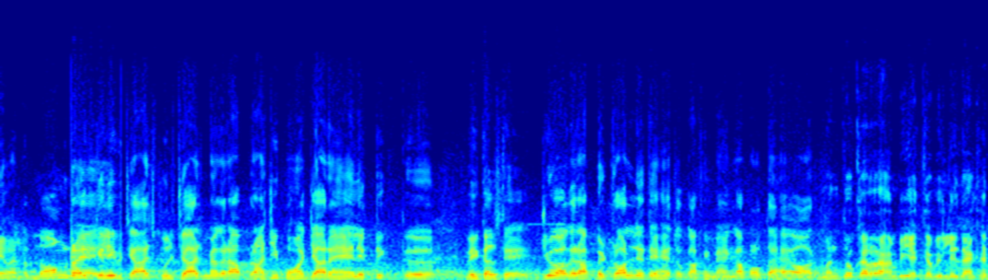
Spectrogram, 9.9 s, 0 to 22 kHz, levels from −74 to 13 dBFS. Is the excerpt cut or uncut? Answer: cut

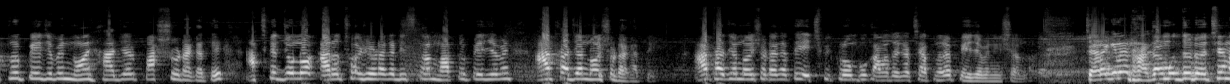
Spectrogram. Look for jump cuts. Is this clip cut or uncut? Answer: uncut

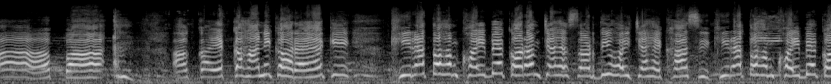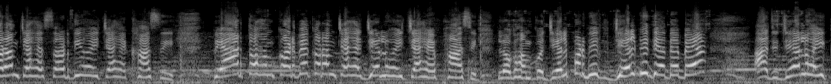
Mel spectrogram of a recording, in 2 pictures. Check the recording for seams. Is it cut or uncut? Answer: uncut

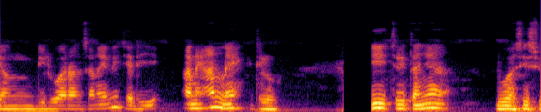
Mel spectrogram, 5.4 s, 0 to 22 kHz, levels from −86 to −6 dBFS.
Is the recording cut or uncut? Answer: cut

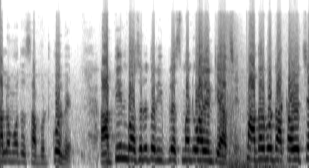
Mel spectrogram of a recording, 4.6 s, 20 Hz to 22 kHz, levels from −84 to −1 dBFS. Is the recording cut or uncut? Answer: cut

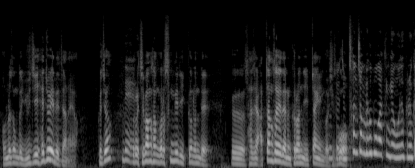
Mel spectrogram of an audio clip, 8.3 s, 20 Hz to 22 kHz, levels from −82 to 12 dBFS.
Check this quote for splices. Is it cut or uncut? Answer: cut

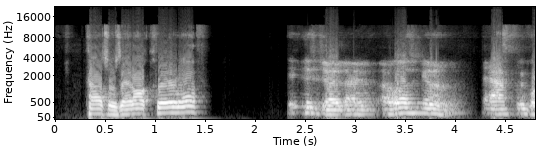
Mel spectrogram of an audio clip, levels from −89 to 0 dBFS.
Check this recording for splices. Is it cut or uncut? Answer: uncut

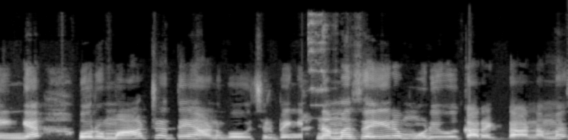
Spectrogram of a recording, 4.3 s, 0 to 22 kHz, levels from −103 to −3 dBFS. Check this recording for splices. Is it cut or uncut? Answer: cut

